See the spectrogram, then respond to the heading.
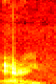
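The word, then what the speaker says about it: Éire: When I come to Ireland to erie, how do you pronounce it? Ery.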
